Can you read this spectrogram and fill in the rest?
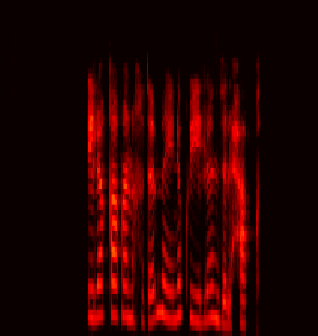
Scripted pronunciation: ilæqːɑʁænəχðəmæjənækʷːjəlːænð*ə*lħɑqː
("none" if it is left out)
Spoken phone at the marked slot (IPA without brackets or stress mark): ə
